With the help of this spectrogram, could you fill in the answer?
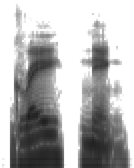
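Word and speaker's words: Groening: Matt Graing kept his last name's pronunciation deliberately ambiguous for years before eventually confirming it is pronounced gray ning, rhyming with raining.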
